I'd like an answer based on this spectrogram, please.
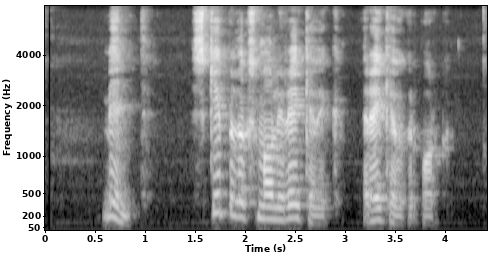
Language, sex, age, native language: Icelandic, male, 30-39, Icelandic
